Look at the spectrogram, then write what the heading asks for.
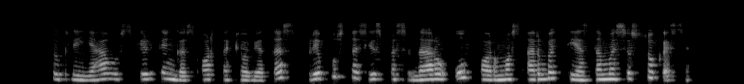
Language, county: Lithuanian, Panevėžys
